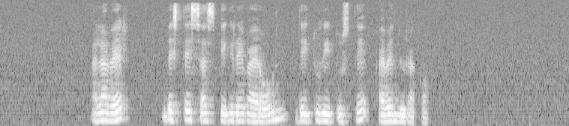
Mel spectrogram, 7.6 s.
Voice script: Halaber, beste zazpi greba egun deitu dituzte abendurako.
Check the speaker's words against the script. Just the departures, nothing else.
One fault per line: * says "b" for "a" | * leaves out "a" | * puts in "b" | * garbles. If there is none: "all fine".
all fine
